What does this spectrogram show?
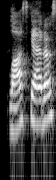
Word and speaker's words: Los Gatos: service got us do I say it right Los Gatos auto service yeah my Southern drawl so thank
